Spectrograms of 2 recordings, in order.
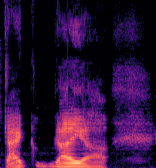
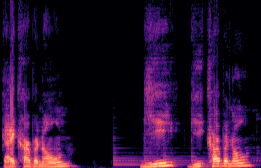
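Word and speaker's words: Guy Carbonneau: Guy Carbonone, Guy Carbonone, I believe is how it's pronounced.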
